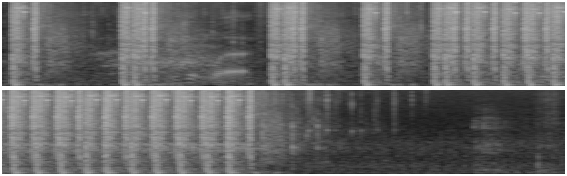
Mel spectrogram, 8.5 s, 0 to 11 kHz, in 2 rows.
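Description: Gunfire in Resident Evil 2 Remake: a few loud single shots, then a rapid burst of repeated shots that fades out, with glassy clinks and a brief spoken phrase.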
